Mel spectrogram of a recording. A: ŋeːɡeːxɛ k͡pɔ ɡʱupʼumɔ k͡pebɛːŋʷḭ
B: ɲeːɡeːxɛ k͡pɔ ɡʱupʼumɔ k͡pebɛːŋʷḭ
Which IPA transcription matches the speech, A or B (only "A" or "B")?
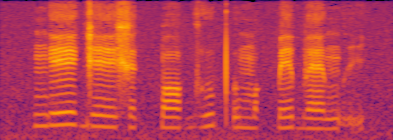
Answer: A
